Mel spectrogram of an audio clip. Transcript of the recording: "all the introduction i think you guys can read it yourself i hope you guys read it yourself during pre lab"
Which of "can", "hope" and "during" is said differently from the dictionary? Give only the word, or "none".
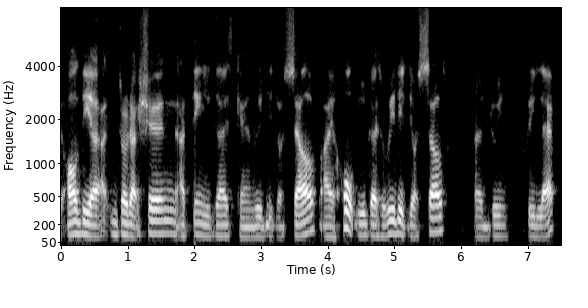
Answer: during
